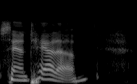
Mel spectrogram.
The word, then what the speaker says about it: Santa Ana: Some people meld the syllables together to make the word Santana.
